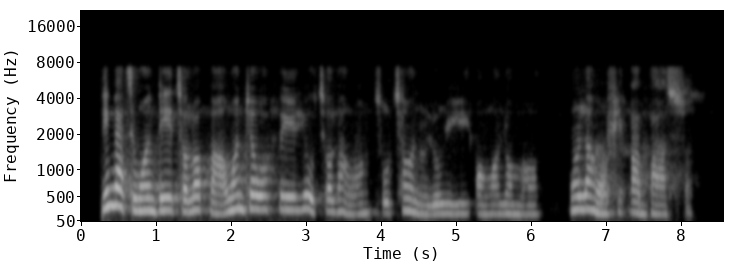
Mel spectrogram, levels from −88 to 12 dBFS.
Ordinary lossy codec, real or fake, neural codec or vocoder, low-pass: none; fake; codec, 16 kHz, 0.8 kbps, ZipCodec; 7.2 kHz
